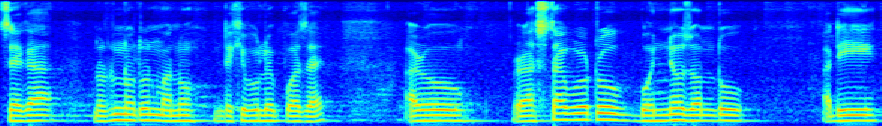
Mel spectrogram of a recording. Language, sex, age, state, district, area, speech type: Assamese, male, 30-45, Assam, Charaideo, rural, spontaneous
